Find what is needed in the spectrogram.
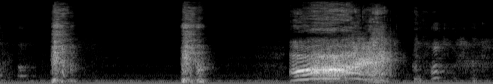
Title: Кашляет,смешно смотреть до конца!!!!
